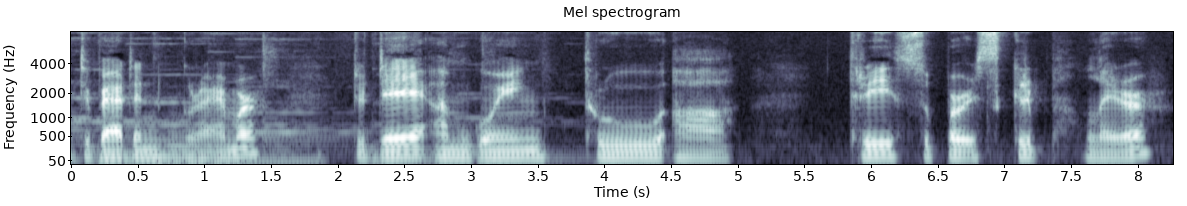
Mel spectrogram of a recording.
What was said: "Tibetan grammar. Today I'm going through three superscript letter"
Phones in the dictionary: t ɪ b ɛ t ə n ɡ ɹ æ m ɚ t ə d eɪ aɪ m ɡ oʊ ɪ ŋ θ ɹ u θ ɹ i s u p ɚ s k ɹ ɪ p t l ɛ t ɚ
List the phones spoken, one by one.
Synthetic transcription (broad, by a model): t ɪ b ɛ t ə n ɡ ɹ æ m ɚ t ə d eɪ aɪ m ɡ oʊ ɪ ŋ t ɹ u t ɹ i s u p ɚ s k ɹ ɪ p t l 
